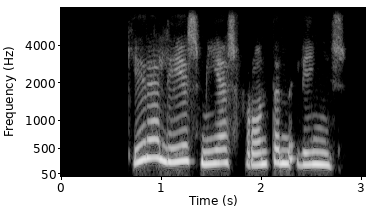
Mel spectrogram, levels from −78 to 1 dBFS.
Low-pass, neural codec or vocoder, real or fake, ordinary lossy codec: 7.2 kHz; none; real; Opus, 32 kbps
